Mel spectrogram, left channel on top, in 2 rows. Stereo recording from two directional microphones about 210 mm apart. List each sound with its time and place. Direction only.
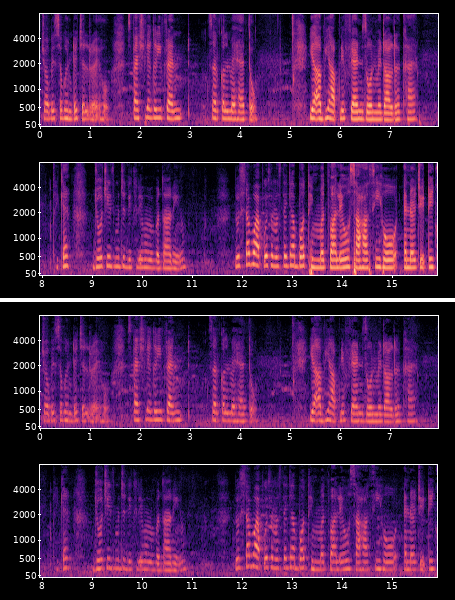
0.0 s speech: 45° left (ahead or behind)
11.9 s speech: 45° left (ahead or behind)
